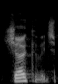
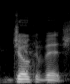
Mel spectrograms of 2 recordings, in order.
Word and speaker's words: Djokovic: it's not Djokovic it's Djokovic pronounced the way that he wants pronounced alright right thank you Djokovic thanks for the education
